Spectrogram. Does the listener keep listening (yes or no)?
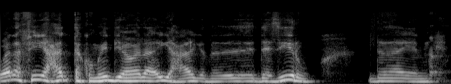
yes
